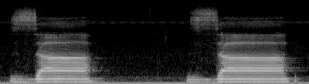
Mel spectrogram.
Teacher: زبان کی نوک اور سامنے کے اوپر نیچے والے 4 دانتوں کے کنارے سے ادا ہوتے ہیں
